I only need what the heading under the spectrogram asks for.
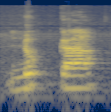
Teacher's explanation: لام کو ڈائریکٹ کاف سے ملاتے ہیں، ٹھیک ہے۔ تو اسی وجہ سے اس کو کیا کہا جاتا ہے، ادغامی متقاربین کہا جاتا ہے۔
